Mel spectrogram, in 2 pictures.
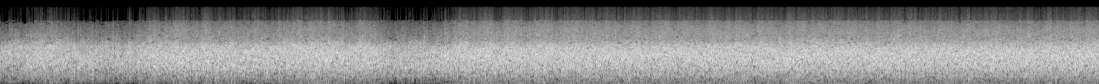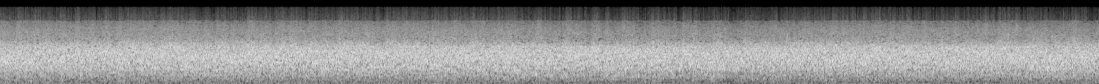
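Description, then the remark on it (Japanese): A large standing audience applauds loudly and steadily to welcome Rufin Zomahon, Benin's ambassador to Japan, as he enters: a dense, continuous wash of clapping that holds at full strength for over twenty seconds, with no speech over it. “皆様ご起立の上、盛大な拍手でお迎えください。”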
